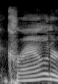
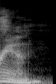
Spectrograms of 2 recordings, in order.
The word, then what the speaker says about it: crayon: Do you say crown or crayon or how do you pronounce it? – Crayon. – Crayon? – Crayon. – Yeah, see? – Yeah, you say that. – Yeah. Because I do say it because that's how it's pronounced.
